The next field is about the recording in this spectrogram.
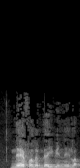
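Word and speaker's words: nephilim: es la palabra hebrea nefalem n e p h i l i m nefalem ph en inglés se pronuncia como F nefalem de ahí viene la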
